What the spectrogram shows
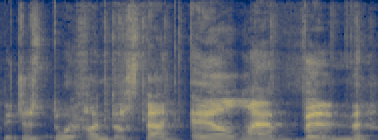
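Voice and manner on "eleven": loud, drawn-out mock exasperation; mental with frustration. Scot not understood by voice control, exasperated. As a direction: stretch it out in imitated frustration. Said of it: "going absolutely mental".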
